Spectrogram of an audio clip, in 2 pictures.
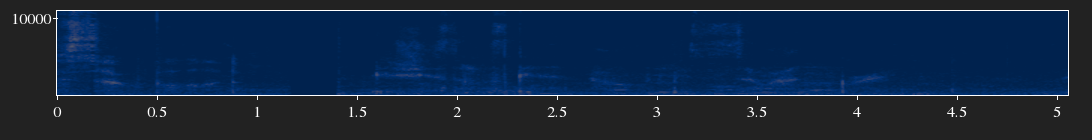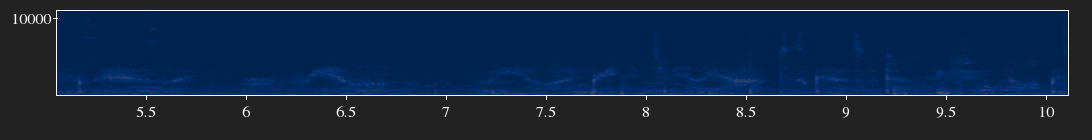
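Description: Whispered speech, with a brief drop to silence just over a second in.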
